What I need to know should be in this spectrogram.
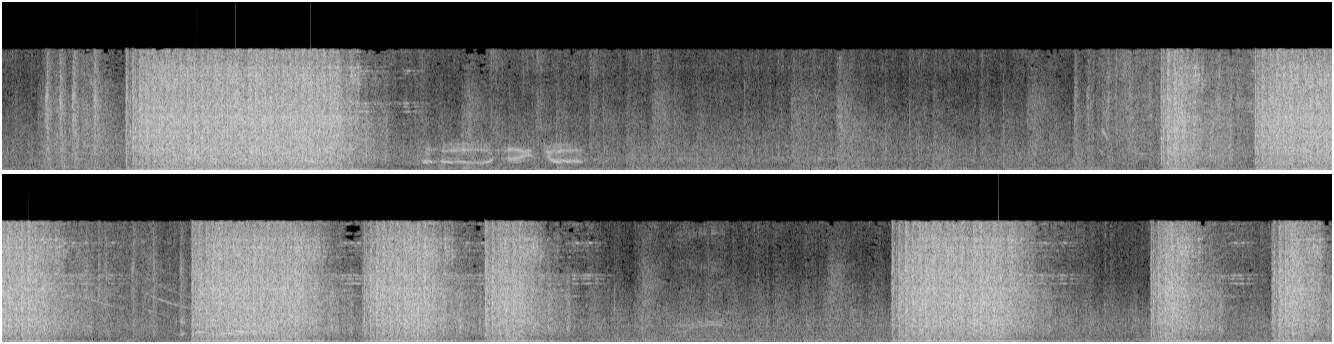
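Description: A heavy machine gun fires loud bursts.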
